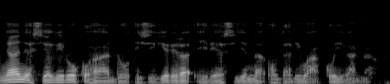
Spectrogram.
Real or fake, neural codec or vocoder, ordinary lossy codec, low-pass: fake; codec, 16 kHz, 4 kbps, X-Codec, WavLM features, trained on Multilingual LibriSpeech; none; 7.2 kHz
